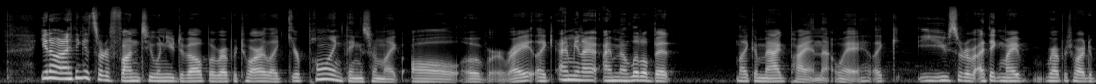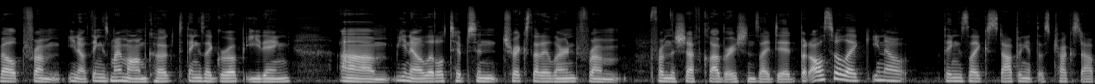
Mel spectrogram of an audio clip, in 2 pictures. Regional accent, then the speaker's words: Vermont, United States; moved away as an adult; also born or lived in Boston, Massachusetts; now in California, United States; I grew up in Vermont and I lived in Boston for about 5 years after college and then moved to California about 15 years ago. So it's funny, I still think of myself very much as a New Englander.

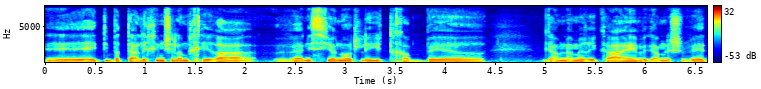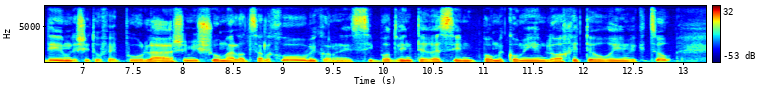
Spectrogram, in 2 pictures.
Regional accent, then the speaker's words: Jerusalem, Jerusalem District, Israel; למרות שאני ירושלמי ולא ראו בתקופה הזו הרבה מטוסים בירושלים, לפני 67

